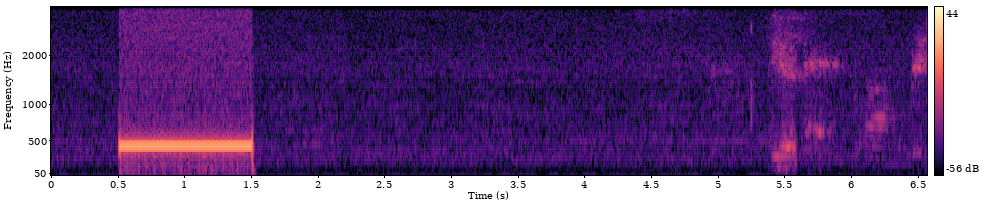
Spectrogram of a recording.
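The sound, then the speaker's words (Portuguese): A single loud, steady telephone ringing tone of an unanswered phone call, lasting about a second, followed by a long pause of quiet line hiss, then faint voice-like sounds near the end. “Cara, esse povo não atende telefone, não.”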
